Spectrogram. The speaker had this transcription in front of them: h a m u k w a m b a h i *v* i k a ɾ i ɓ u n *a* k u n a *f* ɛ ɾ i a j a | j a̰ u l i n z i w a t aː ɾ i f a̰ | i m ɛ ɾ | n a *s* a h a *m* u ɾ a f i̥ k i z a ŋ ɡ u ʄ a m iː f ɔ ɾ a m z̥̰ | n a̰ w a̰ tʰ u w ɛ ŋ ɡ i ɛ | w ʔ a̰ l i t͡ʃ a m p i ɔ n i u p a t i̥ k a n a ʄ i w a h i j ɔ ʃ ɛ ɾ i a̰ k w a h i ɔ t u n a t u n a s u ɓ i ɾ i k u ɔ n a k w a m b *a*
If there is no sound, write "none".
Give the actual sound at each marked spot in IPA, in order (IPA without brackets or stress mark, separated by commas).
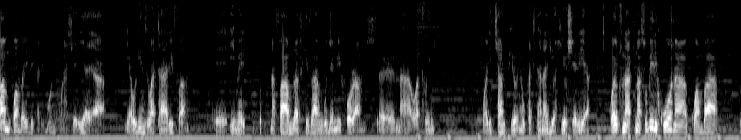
v, i, ʃ, f, m, a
